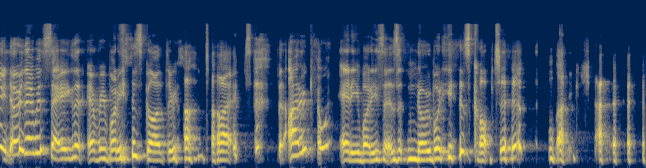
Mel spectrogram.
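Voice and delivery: high-pitched, laughing through the words.

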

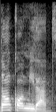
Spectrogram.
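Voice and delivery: ordinary talk, nothing marked

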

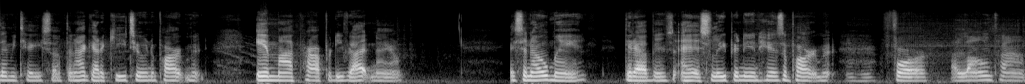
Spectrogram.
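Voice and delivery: plain

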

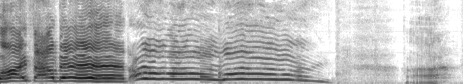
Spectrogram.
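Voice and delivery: excited, very high, swooping, drawn-out "oh". Podcast host announcing he found a lost SD card, excited Kermit the Frog voice. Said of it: "That was my impression of Kermit the Frog being excited".

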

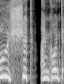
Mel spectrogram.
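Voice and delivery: high, loud, stunned outburst, blurted out. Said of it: "when he's like".

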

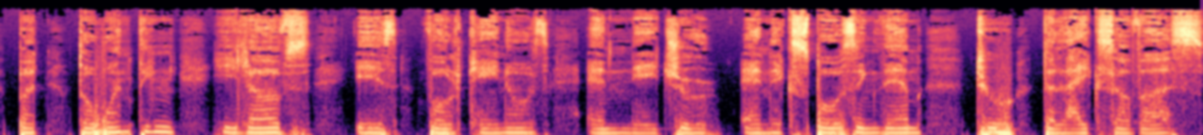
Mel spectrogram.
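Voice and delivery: put-on German-accented voice. Describing a filmmaker's volcano documentary in his voice: Werner Herzog impression. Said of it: "He kinda talks like this".

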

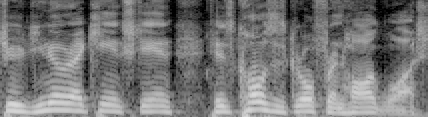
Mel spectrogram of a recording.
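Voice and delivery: ordinary talk, nothing marked

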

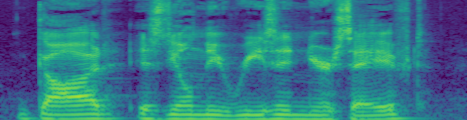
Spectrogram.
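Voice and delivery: ordinary talk

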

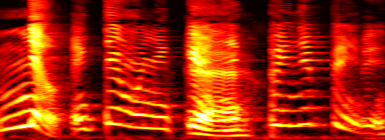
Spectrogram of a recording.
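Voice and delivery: put-on very high, sulky, bratty teen voice. Mocking young Anakin as a loud, moody brat: bratty Anakin impression. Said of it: "He's, like, a brat".

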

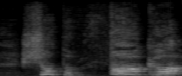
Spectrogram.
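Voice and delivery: put-on rowdy kid yell, very high, very loud, shrill. Describing the kids at their table, retelling a loud yell. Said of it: "As loud as they possibly could".

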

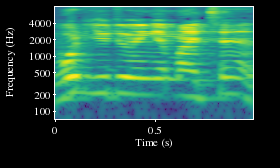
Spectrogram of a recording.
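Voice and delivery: acted woman's scream, high and loud. Retelling a tv plot where a character yells at an intruder: imitating a woman screaming. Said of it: "Margaret is screaming".

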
